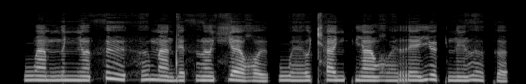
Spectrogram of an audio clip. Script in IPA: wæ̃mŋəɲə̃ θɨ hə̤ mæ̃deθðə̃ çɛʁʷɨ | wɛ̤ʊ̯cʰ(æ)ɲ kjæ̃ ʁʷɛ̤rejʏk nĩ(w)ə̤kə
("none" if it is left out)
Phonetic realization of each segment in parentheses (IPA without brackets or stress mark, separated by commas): æ, ð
